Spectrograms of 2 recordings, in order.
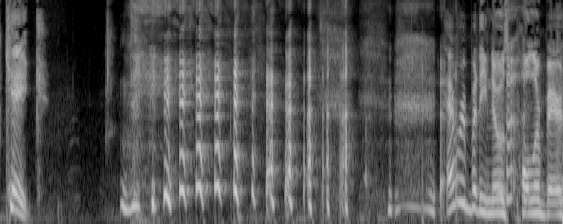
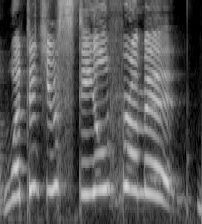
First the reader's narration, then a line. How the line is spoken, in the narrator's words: she's going to yell out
